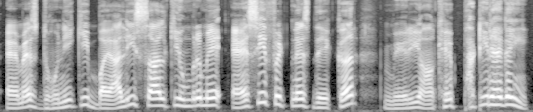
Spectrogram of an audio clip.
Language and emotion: Hindi, surprised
